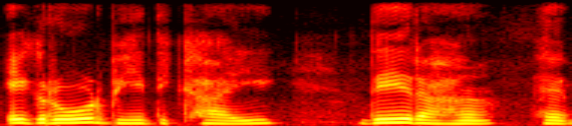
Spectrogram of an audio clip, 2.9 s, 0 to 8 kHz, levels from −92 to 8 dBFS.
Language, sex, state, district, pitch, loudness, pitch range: Hindi, male, Himachal Pradesh, Shimla, 205 Hz, -14 LUFS, 190-230 Hz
